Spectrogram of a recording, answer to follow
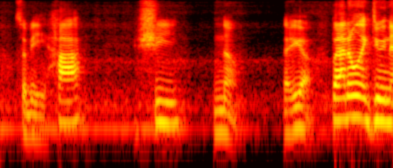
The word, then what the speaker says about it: Katsura Hashino: Well, I know, but Japanese is good when you break it down. Per Schneider once said they use short syllables, so do it that way and it works. So it'd be ha, she, no.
